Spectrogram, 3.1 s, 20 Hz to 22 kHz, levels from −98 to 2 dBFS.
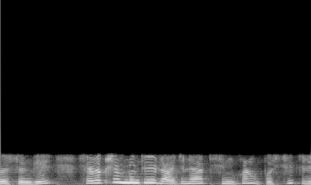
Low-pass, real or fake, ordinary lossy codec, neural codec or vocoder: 3.6 kHz; fake; none; autoencoder, 22.05 kHz, a latent of 192 numbers a frame, VITS, trained on one speaker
